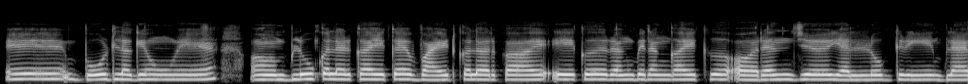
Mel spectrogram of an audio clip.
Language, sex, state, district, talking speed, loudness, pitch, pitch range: Hindi, female, Chhattisgarh, Korba, 140 wpm, -13 LUFS, 225 Hz, 220-235 Hz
